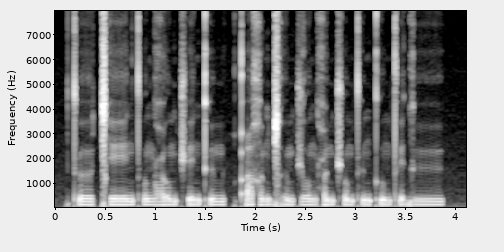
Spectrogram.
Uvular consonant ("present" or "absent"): present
